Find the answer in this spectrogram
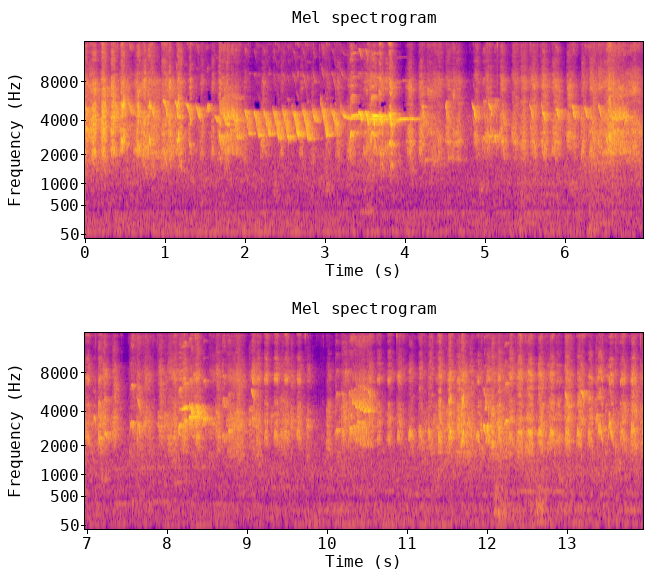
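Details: Home canary song: long, rolling high trills and warbles that continue almost without a break, some phrases held as steady buzzy rattles, then softer twittering, over a quiet room hum.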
